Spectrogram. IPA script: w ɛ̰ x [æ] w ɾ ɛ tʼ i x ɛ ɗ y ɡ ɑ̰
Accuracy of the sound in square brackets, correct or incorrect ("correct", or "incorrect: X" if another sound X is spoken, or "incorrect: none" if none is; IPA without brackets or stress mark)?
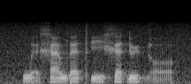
correct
